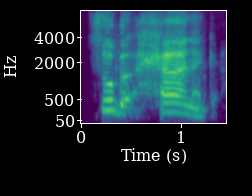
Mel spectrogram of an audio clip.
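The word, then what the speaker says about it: سُبْحَانَكَ: The second example is we make qalqala when pronouncing sakin ba. Subhanaka. See over here, subhanaka would be wrong.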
